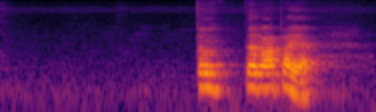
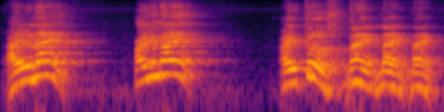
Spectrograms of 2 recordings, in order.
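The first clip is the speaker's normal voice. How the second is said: Betawi parent calling; 8 semitones higher than usual. Retold or imitated. Betawi parent calling up to the child in the tree, high mock dare. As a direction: sing out the dare like a Betawi mum daring her kid. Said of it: "dia bilang apa?".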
